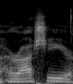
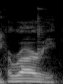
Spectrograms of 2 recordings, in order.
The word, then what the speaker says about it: Harari: Noah Harashi or Noah Harari. Harari.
